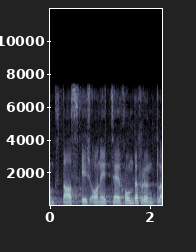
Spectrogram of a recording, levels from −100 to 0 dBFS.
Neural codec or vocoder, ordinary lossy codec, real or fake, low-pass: codec, 16 kHz, 16 kbps, FunCodec, trained on LibriTTS, 50 frames a second; none; fake; 7.2 kHz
